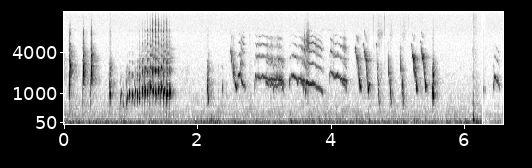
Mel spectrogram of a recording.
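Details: Cream Java sparrows kept as pets, with practised song: clicks and a buzzy rattling burst, then a sequence of clear descending whistled notes and rapid chirps, ending with a sharp click.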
